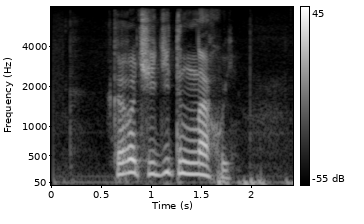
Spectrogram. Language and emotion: Russian, angry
